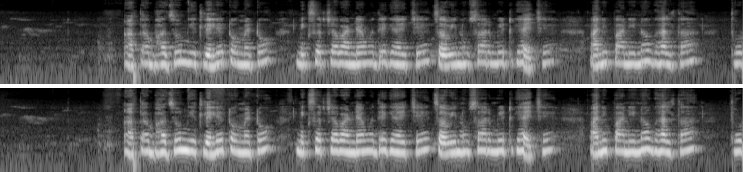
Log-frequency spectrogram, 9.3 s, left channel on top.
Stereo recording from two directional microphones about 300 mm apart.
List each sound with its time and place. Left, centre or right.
1.5 s a woman's voice: centre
